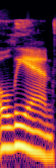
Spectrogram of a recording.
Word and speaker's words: Olean: It's apparently Olean for Olean, New York, and emphasize the Ashtabula in Ohio.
